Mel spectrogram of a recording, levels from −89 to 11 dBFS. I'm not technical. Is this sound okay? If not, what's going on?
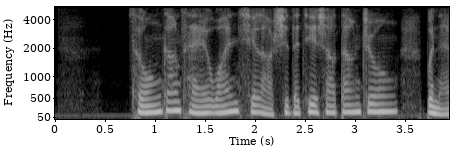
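Yes, it sounds fine.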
